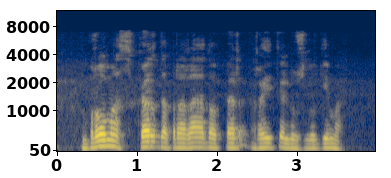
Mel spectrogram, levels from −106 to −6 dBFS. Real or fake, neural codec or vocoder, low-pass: fake; codec, 16 kHz, 16 kbps, FreqCodec, smaller model; 7.2 kHz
